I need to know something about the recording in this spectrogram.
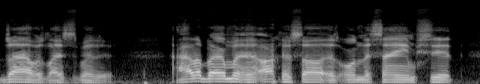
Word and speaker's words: Arkansas: thing let's look up Arkansas AR Kansas Arkansas how the they call that Arkansas and it's spelled aranes is pot legal in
